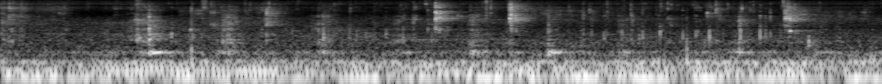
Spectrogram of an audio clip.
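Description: Close chewing and wet mouth clicks of people and a baby monkey eating fried banana cakes, the smacks coming irregularly over a low steady hum.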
